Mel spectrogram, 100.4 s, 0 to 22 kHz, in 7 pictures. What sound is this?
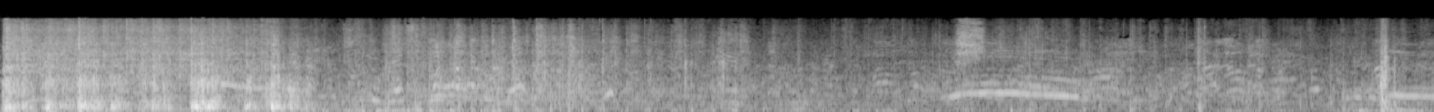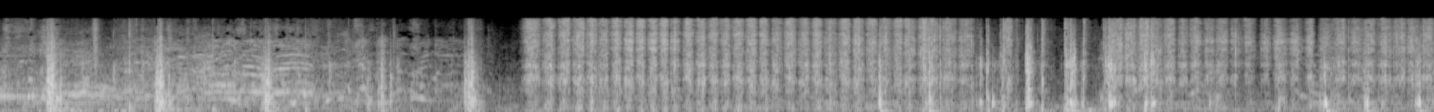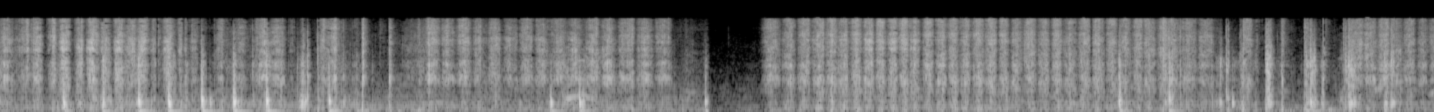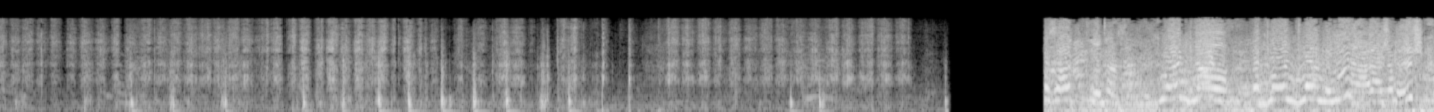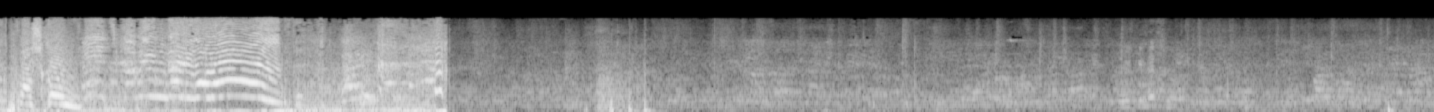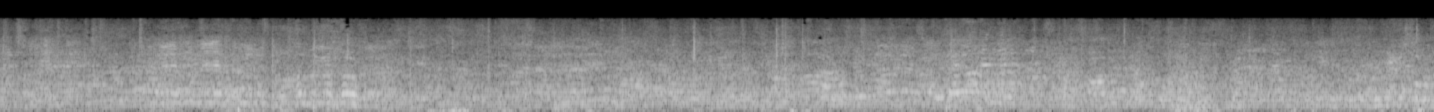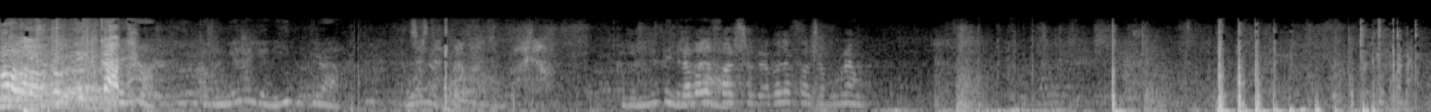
SonicPostcard SASP PolJoanEulalia
5th-grade, sonicpostcard, spain, cityrings, santa-anna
